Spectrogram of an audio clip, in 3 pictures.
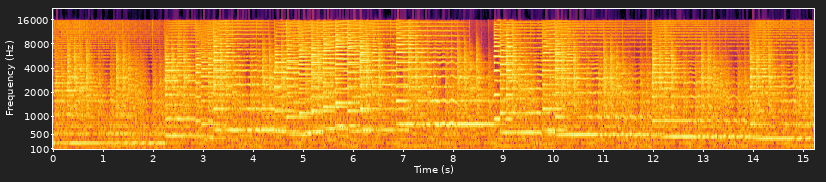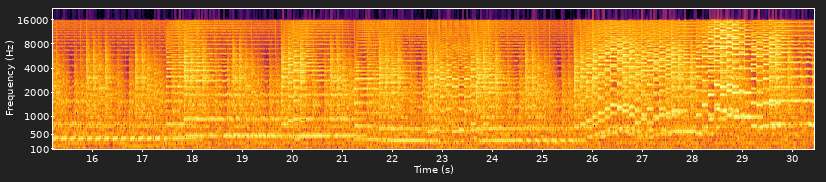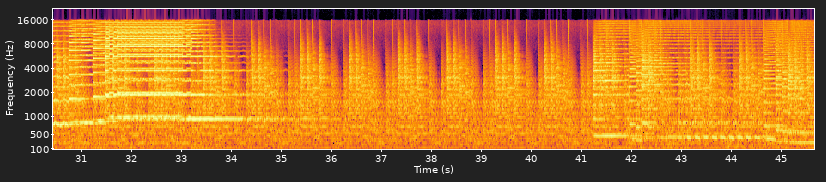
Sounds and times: Music: 0.0 - 45.6.

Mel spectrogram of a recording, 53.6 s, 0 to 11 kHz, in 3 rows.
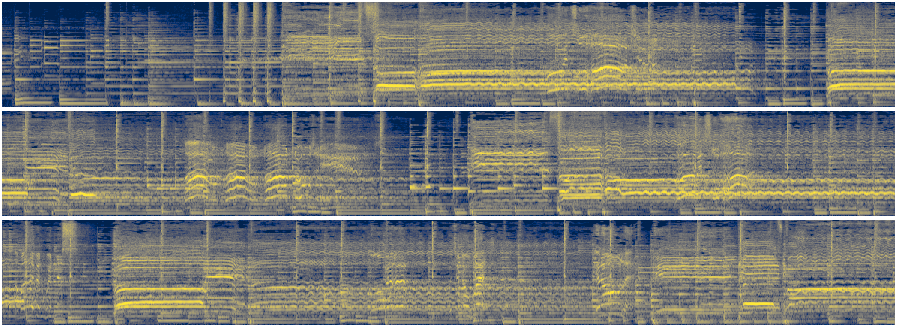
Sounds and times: Music: 0.0 - 53.5
Male singing: 5.7 - 15.0, 16.5 - 25.5, 27.3 - 37.2, 38.0 - 46.9, 47.5 - 53.5.

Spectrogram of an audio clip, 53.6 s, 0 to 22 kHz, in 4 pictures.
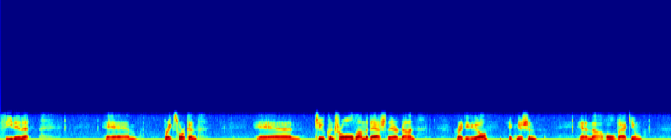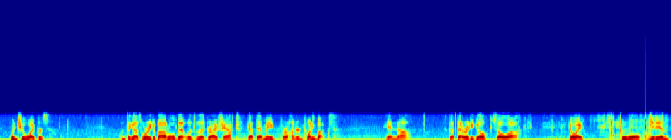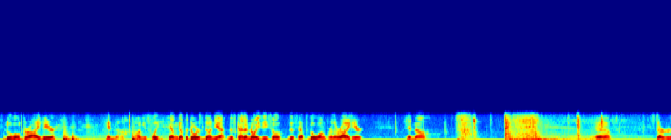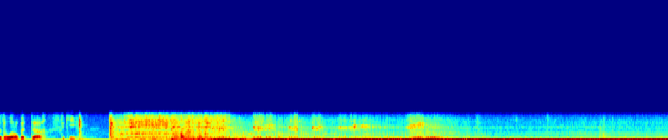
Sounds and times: Car: 36.9 - 38.6, 42.4 - 53.6
Accelerating, revving, vroom: 43.8 - 49.6.

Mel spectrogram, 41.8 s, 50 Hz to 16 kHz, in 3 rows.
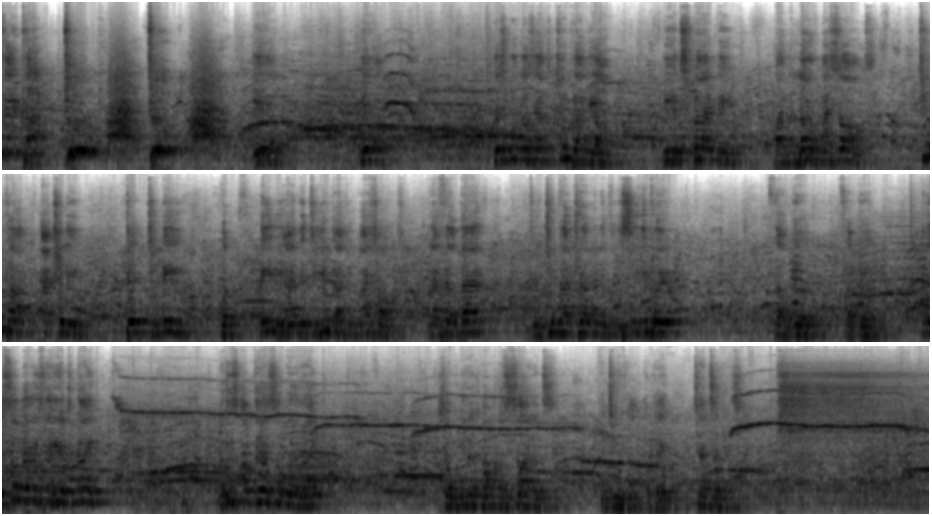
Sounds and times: Speech: 0.0 - 1.5, 2.2 - 2.7, 3.7 - 4.3, 5.3 - 6.0, 7.3 - 24.2, 25.3 - 29.4, 31.0 - 32.9, 34.4 - 36.2, 36.8 - 39.1.

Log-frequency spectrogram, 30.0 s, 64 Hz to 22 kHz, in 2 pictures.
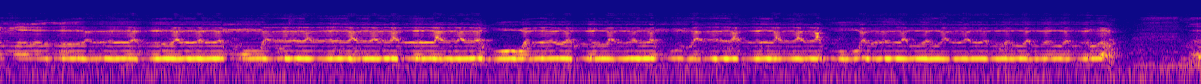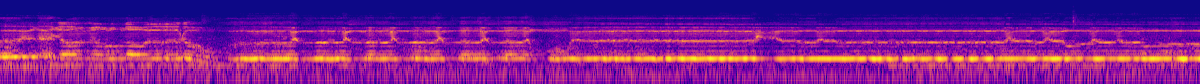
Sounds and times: Male singing: 0.0 - 14.0, 14.8 - 30.0.

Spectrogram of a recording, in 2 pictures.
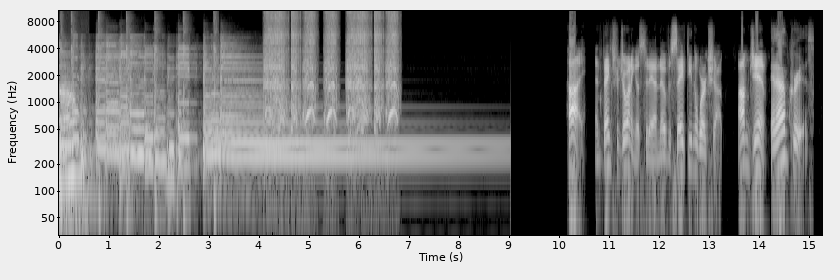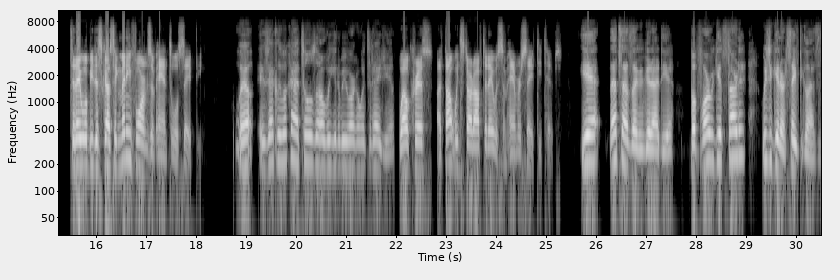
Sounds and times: Speech: 10.2 - 18.1, 18.8 - 30.5.

